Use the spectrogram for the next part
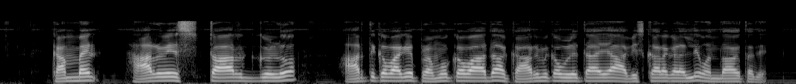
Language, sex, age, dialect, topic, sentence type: Kannada, male, 25-30, Central, agriculture, statement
